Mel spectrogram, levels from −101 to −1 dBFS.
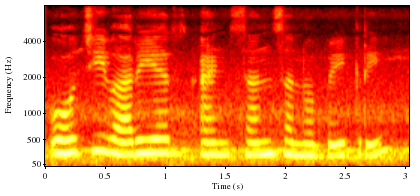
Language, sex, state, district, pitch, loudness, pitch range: Kannada, female, Karnataka, Bangalore, 235 Hz, -14 LUFS, 225-250 Hz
